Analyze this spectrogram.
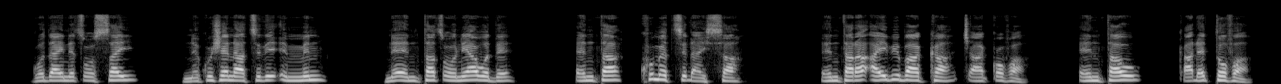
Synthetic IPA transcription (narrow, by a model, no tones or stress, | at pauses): ɡɔd̪ɐjnɛt͡sʼo̞ːsːɐj | nɛkʊʃɛnaːt͡sːɪd̪ɪʔɪmːɪnː | ɛɛnt̪ːɐt͡sʼo̞ːnɪjaːwɔd̪ɛ | ɛnt̪ːɐkʰʊmɛt͡sːɪɗɐjsːɐ | ʔɛnt̪ːɐɾɐʔːjbɪbaːkːɐt͡ʃʼaːkʼːɔfaː | ʔɛnt̪ːɐw | kʼɐɗɛt̪ːɔfa̰ː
